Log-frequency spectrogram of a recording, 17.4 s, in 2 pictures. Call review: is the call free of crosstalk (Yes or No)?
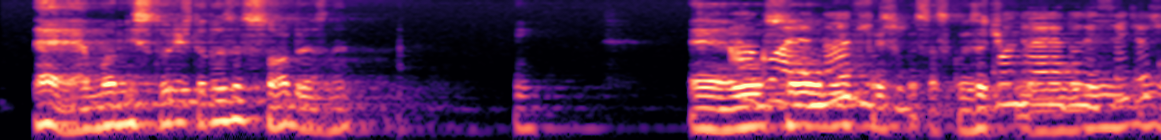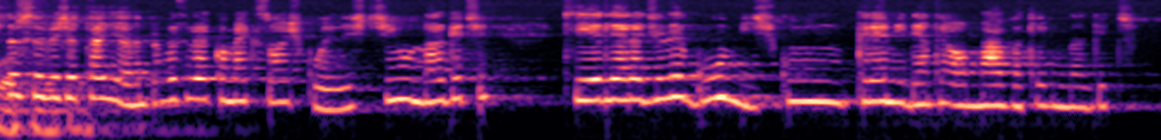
No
